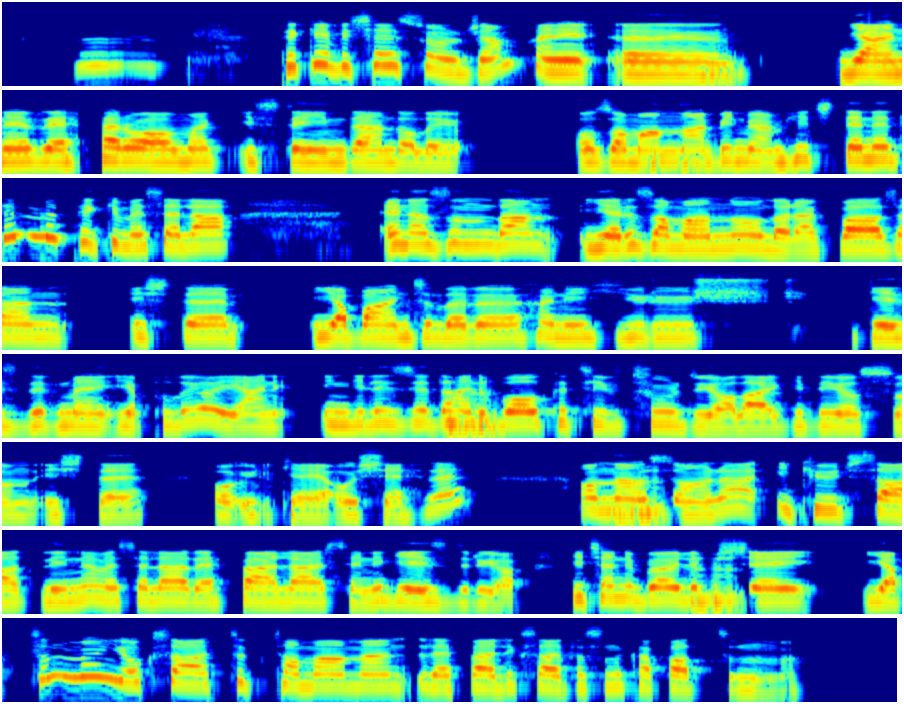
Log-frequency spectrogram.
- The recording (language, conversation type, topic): Turkish, podcast, Bu iş hayatını nasıl etkiledi ve neleri değiştirdi?
- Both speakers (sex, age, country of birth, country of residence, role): female, 30-34, Turkey, Italy, host; male, 35-39, Turkey, Greece, guest
- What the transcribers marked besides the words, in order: in English: "walkative tour"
